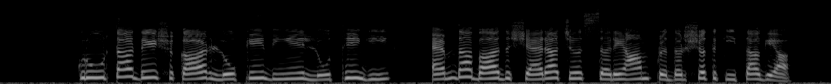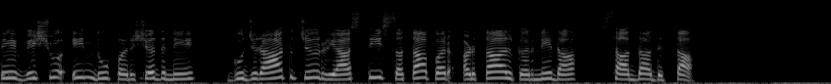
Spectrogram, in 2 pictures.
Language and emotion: Dogri, neutral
